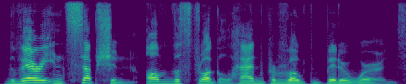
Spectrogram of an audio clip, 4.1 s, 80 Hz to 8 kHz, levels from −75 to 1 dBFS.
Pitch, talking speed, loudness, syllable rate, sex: 145 Hz, 150 wpm, -19 LUFS, 4.4 syllables/s, male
